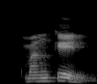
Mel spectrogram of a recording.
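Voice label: "mangkin", Malay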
